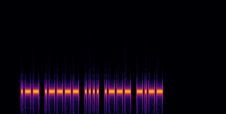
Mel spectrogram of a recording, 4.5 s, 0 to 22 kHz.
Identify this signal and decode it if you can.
Morse code, heard as a keyed tone, about 30 wpm, 700 Hz. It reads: W1HJY
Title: USA Call Signs - 5 Characters - Repeated 2x - 30wpm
